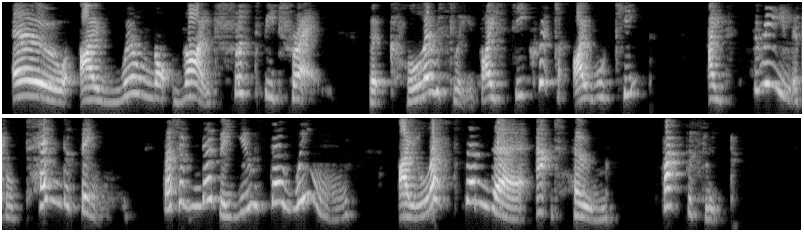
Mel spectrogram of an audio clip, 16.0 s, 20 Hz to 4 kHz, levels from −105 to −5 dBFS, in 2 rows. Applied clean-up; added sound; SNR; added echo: none; none; none; none.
